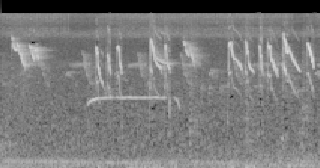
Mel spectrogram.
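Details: Pleci, Oriental white-eye, in rough 'ngeriwik' chatter intended to stimulate other white-eyes: faint, scattered high downslurred chips over steady background hiss, with a thin sustained whistle in between.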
